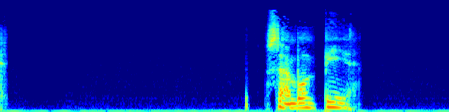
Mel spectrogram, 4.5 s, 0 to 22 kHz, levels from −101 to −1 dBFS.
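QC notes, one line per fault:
Throughout: channel delay (comb filtering). One channel trails the other by around 10 ms, and once the two are summed to mono the speech cancels against itself at evenly spaced frequencies, starting near 50 Hz and repeating every 100 Hz or so, which gives the hollow, phasey colouring. On a spectrogram this shows as fixed dark horizontal bands stacked up through the spectrum that do not move with the speech. The waveform shows no obvious break.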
